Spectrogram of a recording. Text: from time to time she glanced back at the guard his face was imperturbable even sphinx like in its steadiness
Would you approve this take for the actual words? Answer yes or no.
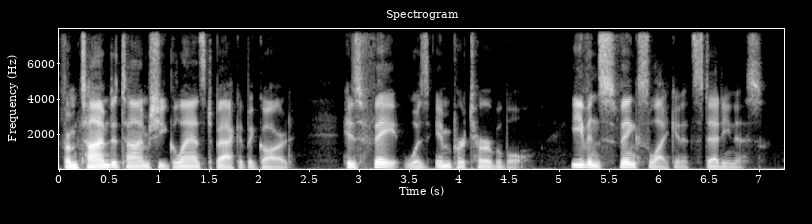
no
